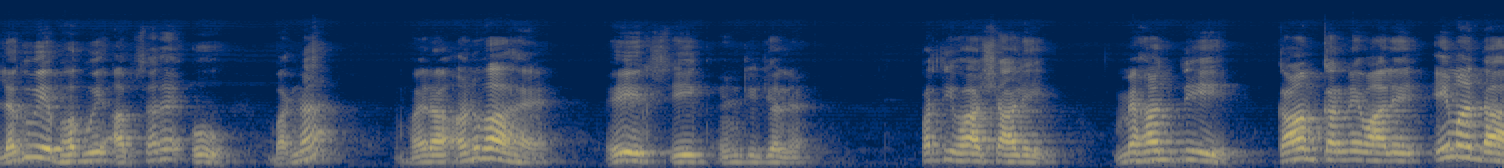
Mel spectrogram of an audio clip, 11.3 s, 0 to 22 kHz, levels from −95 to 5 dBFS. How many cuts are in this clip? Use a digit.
0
